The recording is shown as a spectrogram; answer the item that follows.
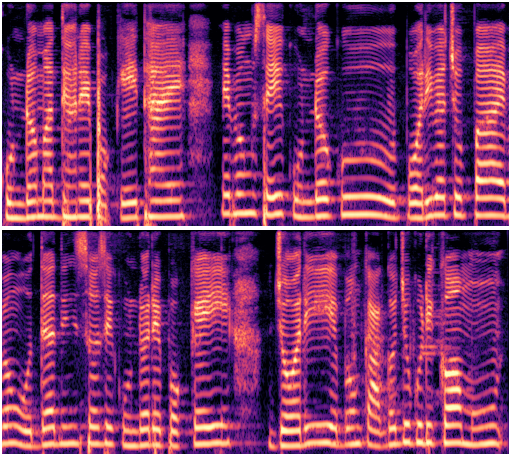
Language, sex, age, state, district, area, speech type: Odia, female, 60+, Odisha, Jajpur, rural, spontaneous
